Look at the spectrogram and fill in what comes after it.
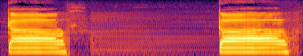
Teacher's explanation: کاف زبان کی جڑ اور تالو کے سخت حصے سے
